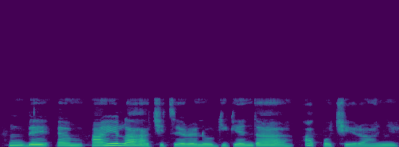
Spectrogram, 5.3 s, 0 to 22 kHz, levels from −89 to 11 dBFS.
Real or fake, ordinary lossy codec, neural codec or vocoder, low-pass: real; none; none; 7.2 kHz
